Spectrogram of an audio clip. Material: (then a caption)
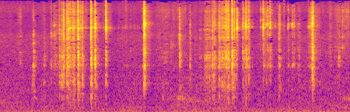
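Soap. A utility knife blade shaves a large, solid, beige bar of dry laundry soap, with curls falling away. Crisp, dry scraping and crackling bursts come in uneven clusters, mostly bright and high with very little low end. Each bit dies away almost instantly against a quiet background.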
